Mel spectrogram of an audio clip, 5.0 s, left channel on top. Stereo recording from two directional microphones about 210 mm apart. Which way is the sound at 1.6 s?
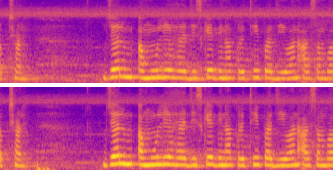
35° right (ahead or behind).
